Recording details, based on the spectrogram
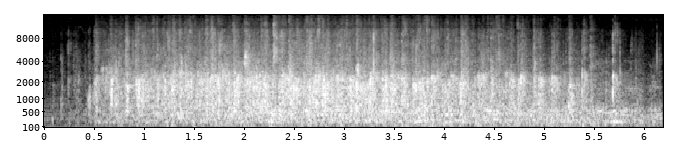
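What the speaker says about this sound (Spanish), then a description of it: "Se merece un aplauso nuestro señor candidato." An audience at a university forum with candidates for governor of Jalisco breaks into loud, sustained applause for a candidate. The clapping swells quickly and stays even for several seconds before easing off.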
